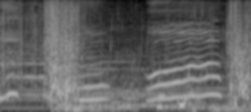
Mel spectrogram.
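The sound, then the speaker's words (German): Two short, noisy bursts of ice cracking and breaking into water, with splashes, one early and one at the end, over a steady bed of gliding, tuneful music. The ice breaks exactly where Findus had just been standing. “Denn jetzt bricht das Eis genau dort, wo Findus eben noch gestanden hat.”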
